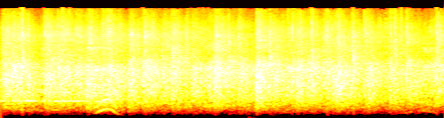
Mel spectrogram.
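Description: A crowd claps for Jesus steadily and loudly, a dense wash of many hands with no clear rhythm, sustained throughout, with a brief faint vocal sound early on.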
